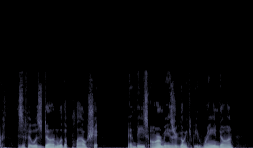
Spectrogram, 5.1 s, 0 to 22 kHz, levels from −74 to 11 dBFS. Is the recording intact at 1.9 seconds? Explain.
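No. Between 1.92 and 1.94 s the audio shows compressed frames skipped: a run of encoded frames was missing or rejected by the decoder as damaged, so it was never played. The speech jumps forward by roughly 200 ms of material, which fits around seven frames of about 23 ms each. At the join the speech breaks off and resumes abruptly further on.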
